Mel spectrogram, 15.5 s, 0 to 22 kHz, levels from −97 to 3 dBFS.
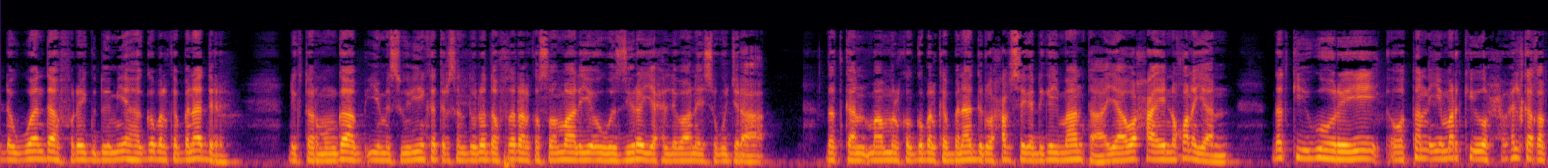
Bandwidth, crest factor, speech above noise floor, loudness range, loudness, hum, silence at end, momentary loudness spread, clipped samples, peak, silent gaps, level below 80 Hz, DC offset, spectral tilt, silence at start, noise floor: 11.5 kHz; 18 dB; 30 dB; 2 LU; -19 LUFS; none; 0 s; 8 LU; under 0.1%; -2 dBFS; none; -46 dBFS; under 0.1%; -6 dB/octave; 0 s; -49 dBFS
